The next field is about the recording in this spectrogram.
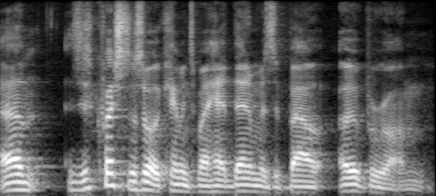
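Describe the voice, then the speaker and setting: A man's voice: lowish voice, big pitch swings, fast, a little mellow. A man hosting a podcast interview in an informal, jokey, conversational way, thinking aloud as he goes. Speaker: podcast host interviewing a guest.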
